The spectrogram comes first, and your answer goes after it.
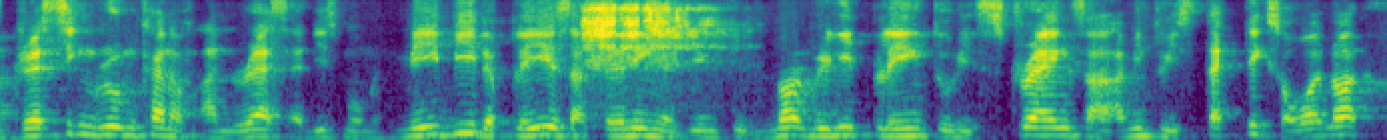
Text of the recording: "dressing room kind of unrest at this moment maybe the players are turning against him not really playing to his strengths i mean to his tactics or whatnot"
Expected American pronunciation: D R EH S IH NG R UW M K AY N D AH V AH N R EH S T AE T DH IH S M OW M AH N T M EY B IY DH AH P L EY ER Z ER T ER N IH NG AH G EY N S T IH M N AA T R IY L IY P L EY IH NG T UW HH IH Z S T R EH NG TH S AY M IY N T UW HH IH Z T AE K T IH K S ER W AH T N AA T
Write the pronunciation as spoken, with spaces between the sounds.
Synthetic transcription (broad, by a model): D R EH S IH NG R UW M K AY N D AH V AH N R EH S T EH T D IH S M OW M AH N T M EY B IY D AH P L EY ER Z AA T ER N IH NG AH G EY N T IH N AA T R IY L IY P L EY IH NG T UW HH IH S T R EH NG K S AY M IY N T UW HH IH S T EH K T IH K S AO W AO T N AA T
